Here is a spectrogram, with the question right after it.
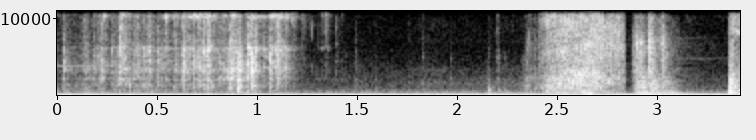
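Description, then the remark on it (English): Coins clink and jingle in scattered bursts, with a brighter cascade of metallic rattling near the end, over a steady low hum with no talking. “This is me walking down to the Sirius XM store and paying for my membership every month in a little sack of coins.”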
